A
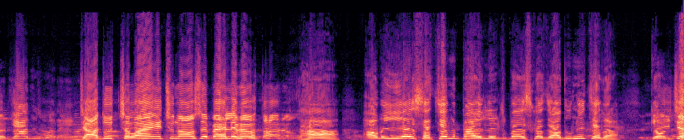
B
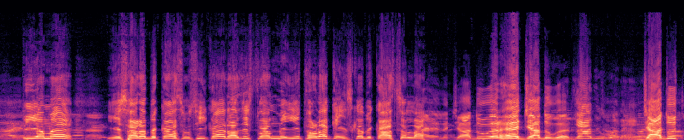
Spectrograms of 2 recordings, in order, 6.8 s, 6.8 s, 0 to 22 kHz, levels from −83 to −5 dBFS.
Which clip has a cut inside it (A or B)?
B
